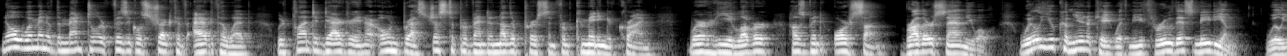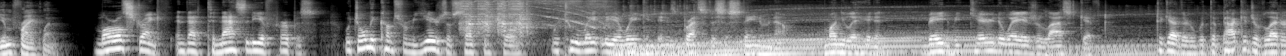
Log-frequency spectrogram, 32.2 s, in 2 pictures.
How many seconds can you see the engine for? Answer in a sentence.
The engine can be heard for 10 seconds in total.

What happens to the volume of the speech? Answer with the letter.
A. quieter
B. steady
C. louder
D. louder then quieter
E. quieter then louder
B.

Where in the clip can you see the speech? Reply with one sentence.
You can hear the speech from 0.0 to 32.1 s.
